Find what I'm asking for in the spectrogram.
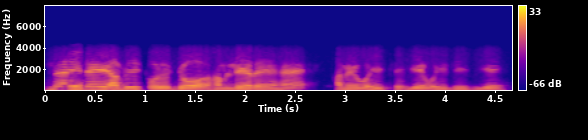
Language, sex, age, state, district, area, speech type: Hindi, male, 60+, Uttar Pradesh, Ayodhya, rural, conversation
